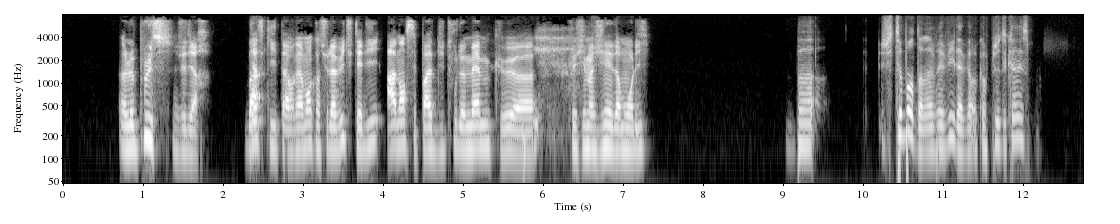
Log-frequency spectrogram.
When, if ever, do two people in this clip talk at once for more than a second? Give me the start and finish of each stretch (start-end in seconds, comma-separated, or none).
none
